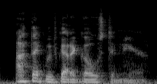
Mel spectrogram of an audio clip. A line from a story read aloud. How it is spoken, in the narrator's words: Billy softly says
